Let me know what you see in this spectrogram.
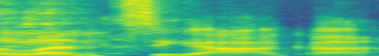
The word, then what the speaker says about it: Balenciaga: I know I'm probably going to say this wrong, but they're Balenciaga. Is that how you say Balenciaga. – It? Balenciaga. – Yeah.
